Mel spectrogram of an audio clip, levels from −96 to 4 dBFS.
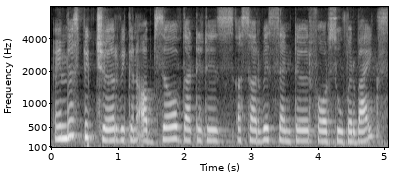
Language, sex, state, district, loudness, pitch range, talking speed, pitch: English, female, Karnataka, Bangalore, -15 LUFS, 215-240 Hz, 165 wpm, 230 Hz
